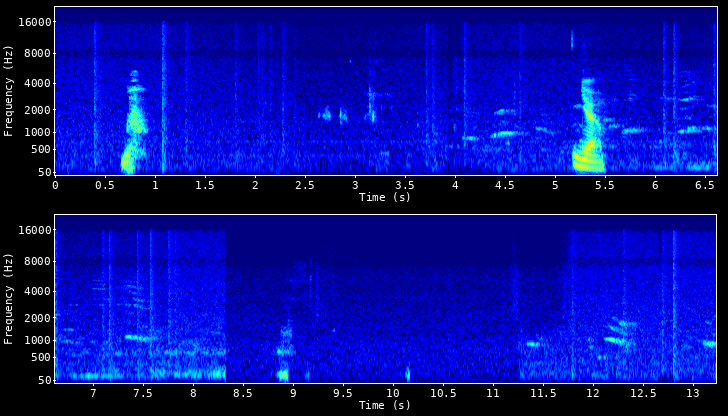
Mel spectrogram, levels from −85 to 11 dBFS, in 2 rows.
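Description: An echo canceller likely clamped down during double talk, causing speech suppressed in double talk: a slight dip from 3.97 to 4.12 s, then heavy suppression, about 20 dB, from 8.34 to 11.17 s.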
